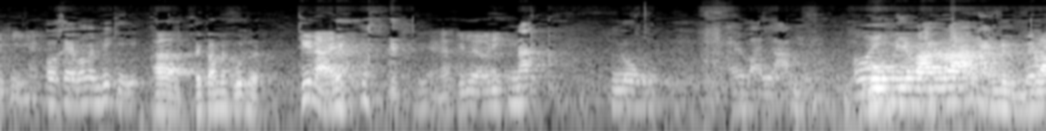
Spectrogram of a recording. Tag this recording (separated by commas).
Speech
